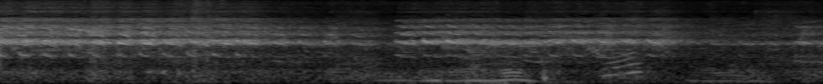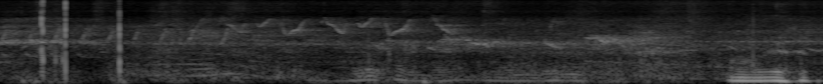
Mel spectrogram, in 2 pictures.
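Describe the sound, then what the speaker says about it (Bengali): A peacock calls from far off across North Bengal grassland near the forest edge, its cries faint among chirping birds and insects, with a few sharp clicks midway and people talking quietly nearby. "দূরে ময়ূর ডাকছে"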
